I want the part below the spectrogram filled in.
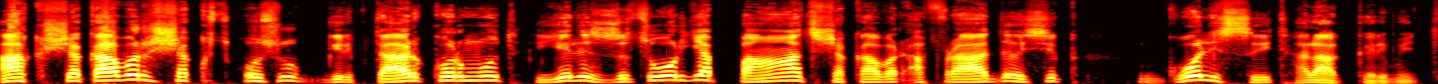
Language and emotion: Kashmiri, neutral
